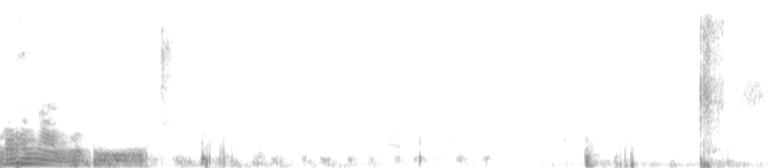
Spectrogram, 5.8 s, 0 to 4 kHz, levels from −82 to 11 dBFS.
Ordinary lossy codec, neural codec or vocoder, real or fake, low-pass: MP3, 32 kbps; vocoder, 44.1 kHz, 80 mel bands, Vocos; fake; 3.6 kHz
